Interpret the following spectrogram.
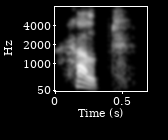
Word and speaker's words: helped: Past participle, Remember that many of our learners have difficulties pronouncing these two verbs in past tense. I have heard that they're saying asked. No, it is asked. Helped. No, it is helped.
